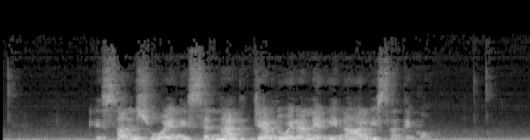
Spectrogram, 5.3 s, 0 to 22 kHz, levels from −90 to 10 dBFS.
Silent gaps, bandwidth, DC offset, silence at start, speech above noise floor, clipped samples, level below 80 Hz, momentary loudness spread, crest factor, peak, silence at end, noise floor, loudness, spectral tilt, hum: none; 15 kHz; under 0.1%; 0.05 s; 21 dB; under 0.1%; -42 dBFS; 19 LU; 16 dB; -2 dBFS; 0 s; -36 dBFS; -15 LUFS; -5 dB/octave; none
